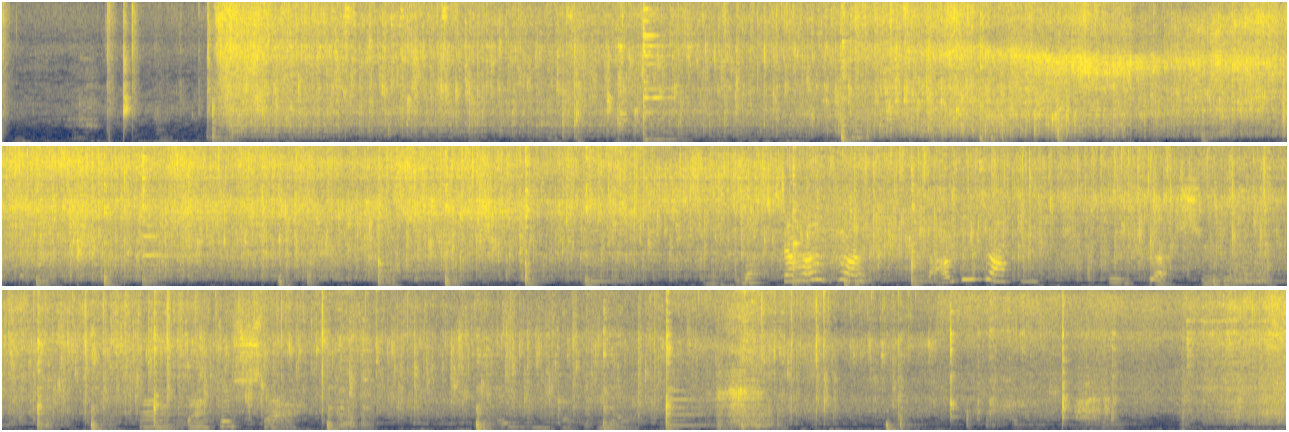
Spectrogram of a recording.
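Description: Hot oil in an aluminium kadhai over a wood fire breaks into a loud sizzle about a second and a half in as chopped ingredients go in, then keeps frying while a spoon stirs, scraping and clicking against the pan.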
